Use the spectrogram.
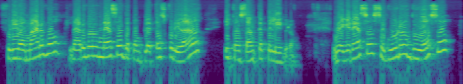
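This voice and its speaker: A woman's voice: medium pitch, darkish tone, rough recording. A Costa Rican woman in her forties giving an earnest, story-driven talk over a video call, with frequent hesitant fillers. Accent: Costa Rican Spanish. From Costa Rica. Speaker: scientist speaker.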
